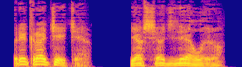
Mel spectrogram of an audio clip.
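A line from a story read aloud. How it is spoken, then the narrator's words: Quiet interruption. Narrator (Russian): тихо прервал нас Эккер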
